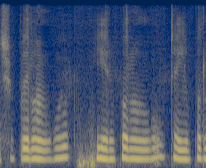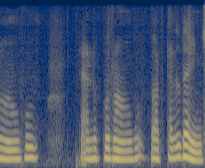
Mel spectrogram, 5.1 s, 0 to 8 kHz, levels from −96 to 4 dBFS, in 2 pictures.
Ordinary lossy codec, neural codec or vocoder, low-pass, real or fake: none; codec, 16 kHz, 0.8 kbps, ZipCodec; 7.2 kHz; fake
